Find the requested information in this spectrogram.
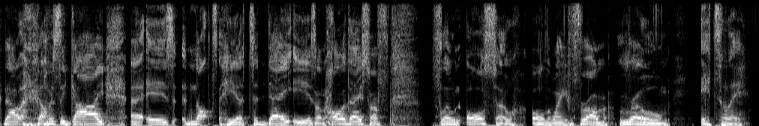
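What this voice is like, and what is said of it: Strained, hoarse voice. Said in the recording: “I am, you might hear from my voice. Let's say I've been chanting a little bit too much.”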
